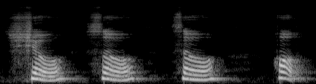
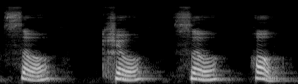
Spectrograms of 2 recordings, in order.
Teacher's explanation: ऊष्मा के साथ वायु बाहर निकल रही है, लेकिन मुंह का कोई भी भाग आपस में स्पर्श नहीं कर रहा है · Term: ऊष्म व्यंजन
